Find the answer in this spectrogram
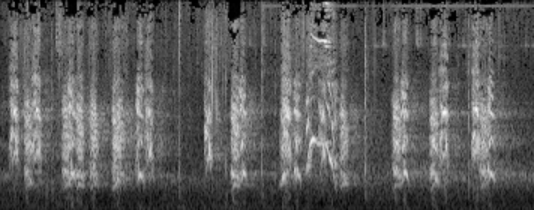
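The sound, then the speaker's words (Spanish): A pack of dogs barks while circling a stumbling man: many loud, rapid barks in rhythmic bursts, with a higher whining yelp partway through. “Camina dando tumbos mientras los perros le rodean y siguen ladrando.”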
